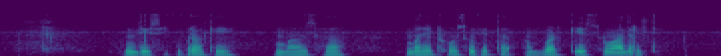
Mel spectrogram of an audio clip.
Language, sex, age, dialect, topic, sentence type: Chhattisgarhi, male, 18-24, Western/Budati/Khatahi, agriculture, statement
